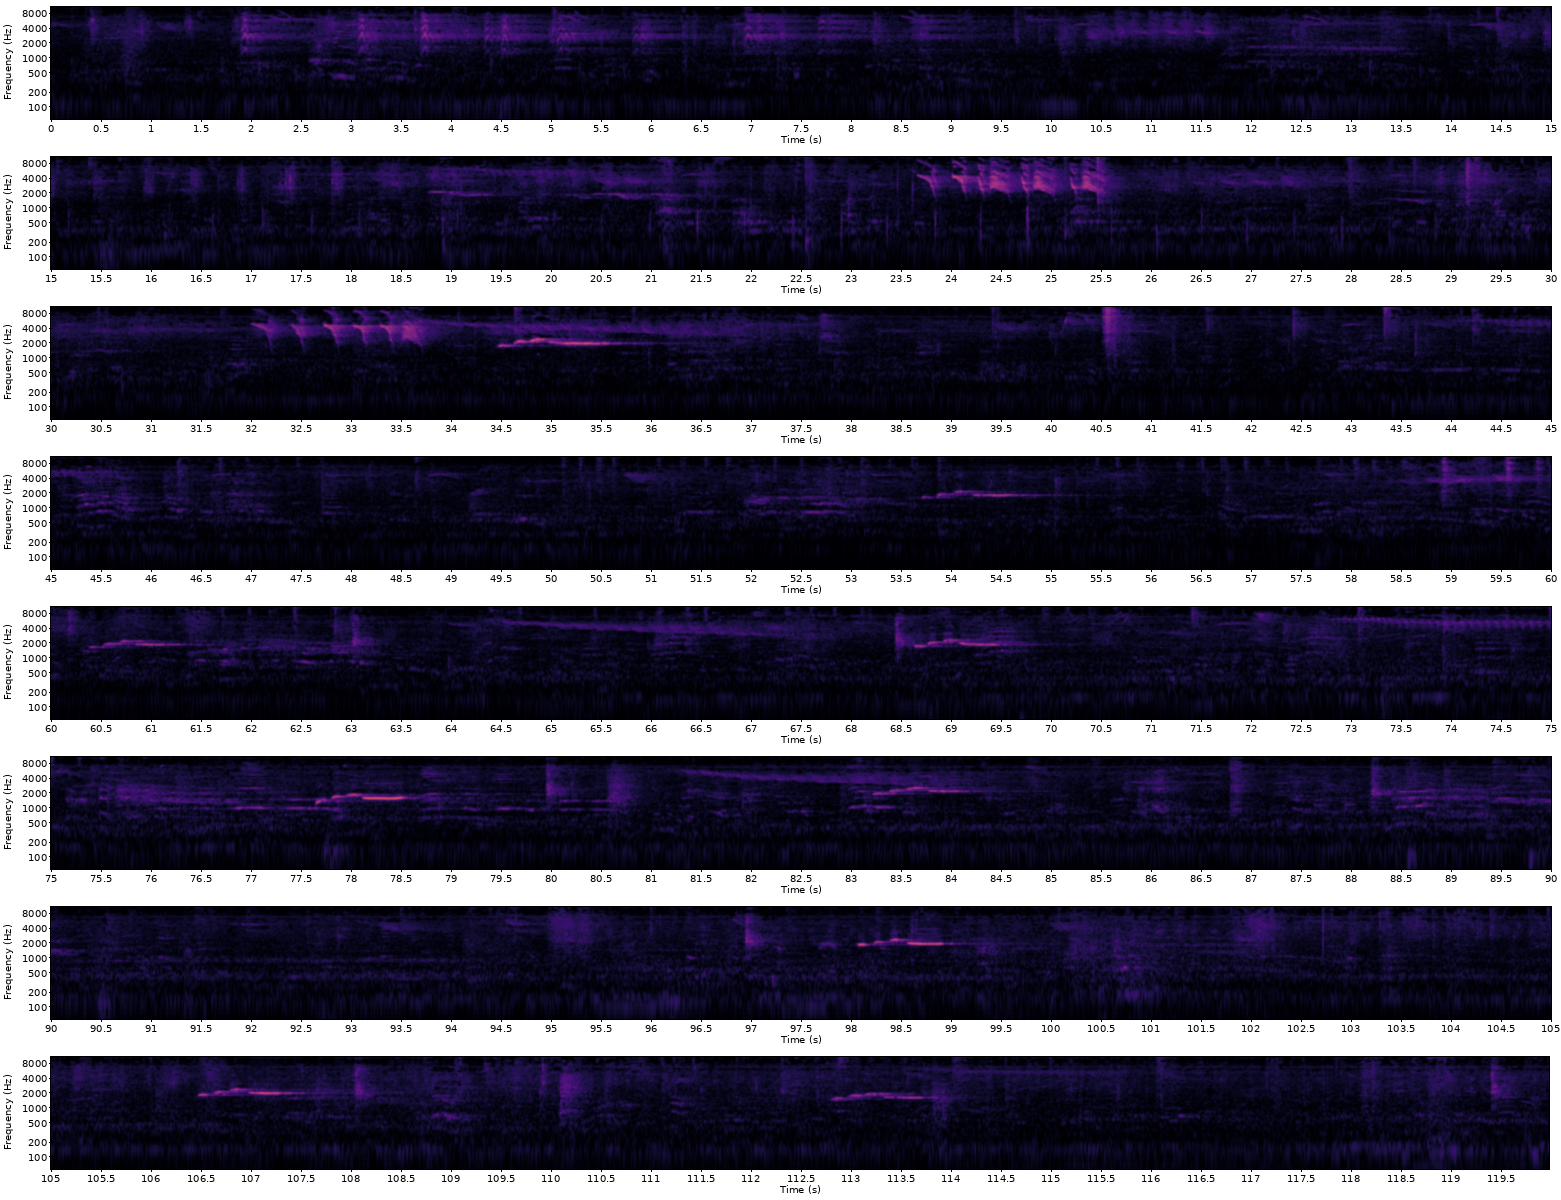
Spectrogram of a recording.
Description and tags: Village activity whistling
Activity in the center of a small village in the sierra mazateca(Mexico). Voices, daily activity, horns at distance.
birds, dogs, field-recording, jungle, mexico, steps, street, Village, voices, wistling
